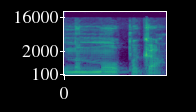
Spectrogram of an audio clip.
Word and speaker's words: MMORPG: It's a Mamorpaga. Do you remember Mamorpaga? Mamorpaga. – It is MMORPG or Mamorpaga. Anything else? – That is the correct pronunciation.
